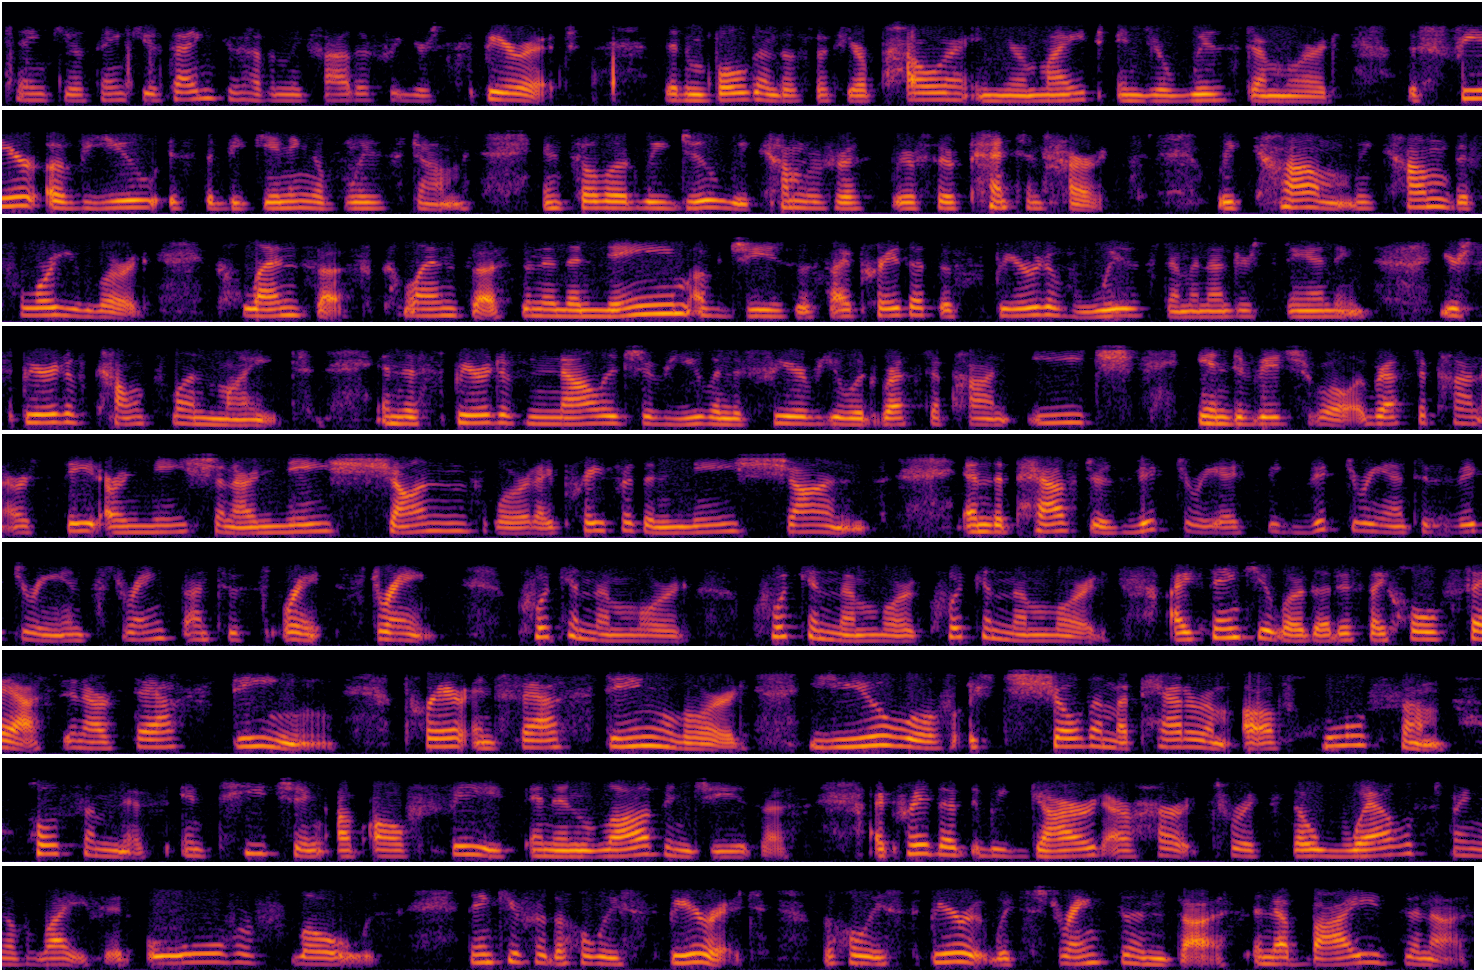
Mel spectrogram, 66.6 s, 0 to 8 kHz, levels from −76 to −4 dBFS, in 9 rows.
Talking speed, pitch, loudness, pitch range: 180 wpm, 190 Hz, -27 LUFS, 175-220 Hz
